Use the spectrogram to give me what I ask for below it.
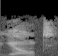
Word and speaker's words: Yount: Yount, Yount, Robin Yount.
